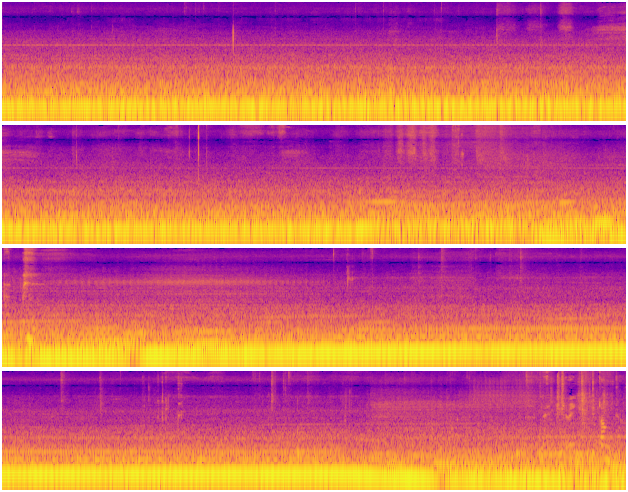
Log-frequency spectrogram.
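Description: Diesel multiple unit heard from inside the carriage while running: a steady low rumble of engine and wheels. From about twelve seconds in, engine notes come in and step up in pitch, then ease near the end.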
